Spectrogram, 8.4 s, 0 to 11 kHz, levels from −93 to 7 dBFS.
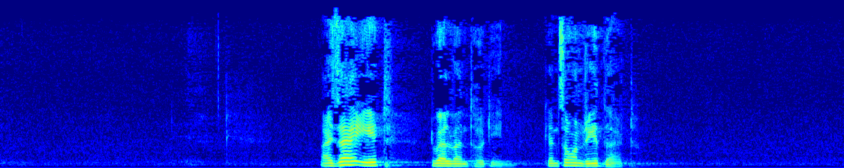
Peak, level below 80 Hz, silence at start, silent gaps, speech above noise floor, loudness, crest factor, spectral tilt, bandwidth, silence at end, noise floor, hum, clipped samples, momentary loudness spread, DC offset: -14 dBFS; -86 dBFS; 3.2 s; none; 37 dB; -34 LUFS; 26 dB; -4 dB/octave; 11 kHz; 2.1 s; -71 dBFS; none; under 0.1%; 21 LU; under 0.1%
